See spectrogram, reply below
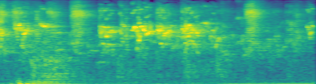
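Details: Budgerigar in Portland, a pet bird, uttering short bursts of scratchy high chirps and squawky twitters, several bursts rising and fading within a few seconds.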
